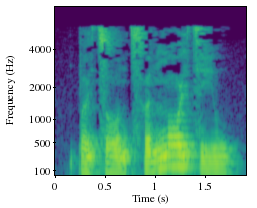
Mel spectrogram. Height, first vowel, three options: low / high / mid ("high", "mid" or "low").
low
